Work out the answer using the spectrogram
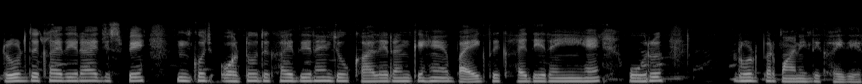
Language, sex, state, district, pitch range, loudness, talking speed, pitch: Hindi, male, Goa, North and South Goa, 145-165 Hz, -33 LUFS, 210 wpm, 155 Hz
